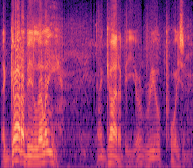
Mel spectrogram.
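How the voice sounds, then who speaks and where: An actor playing a weary, hard-boiled American adventurer in a 1950s radio drama, telling the story in terse, wry phrases. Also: male voice, mid-range voice, big pitch swings, normal speed. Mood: wary, resisting. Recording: muffled vintage radio recording with music.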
